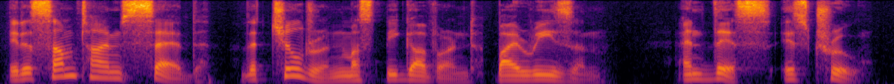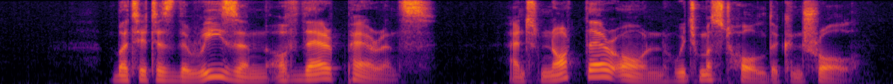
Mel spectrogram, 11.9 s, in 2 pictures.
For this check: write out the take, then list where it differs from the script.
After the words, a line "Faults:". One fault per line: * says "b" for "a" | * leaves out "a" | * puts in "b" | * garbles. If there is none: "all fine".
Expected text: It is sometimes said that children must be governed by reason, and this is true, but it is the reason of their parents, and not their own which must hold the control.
It is sometimes said that children must be governed by reason, and this is true, but it is the reason of their parents, and not their own which must hold the control.
Faults:
all fine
